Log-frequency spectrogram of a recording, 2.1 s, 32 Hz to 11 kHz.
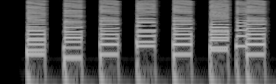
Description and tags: short sound : 2seconds
sound cut with Audacity, then i did change the speed of the sound, i did put the scroll to 20.
loop, sound, music, short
